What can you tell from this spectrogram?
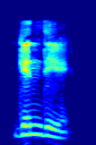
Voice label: "Gendiye", Tulu; Win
